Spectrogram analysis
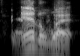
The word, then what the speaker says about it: Anahuac: Anahuac.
